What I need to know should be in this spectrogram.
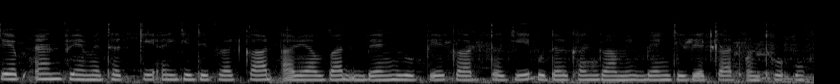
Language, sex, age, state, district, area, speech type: Manipuri, female, 18-30, Manipur, Thoubal, rural, read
